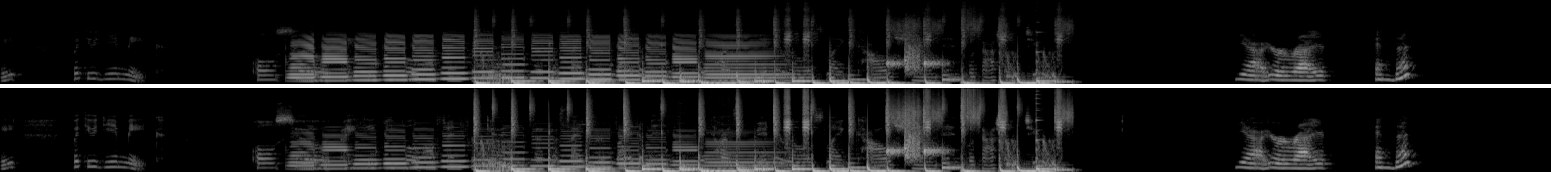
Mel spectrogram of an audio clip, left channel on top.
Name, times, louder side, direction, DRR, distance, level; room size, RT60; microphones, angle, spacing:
voice 1, 0.0-2.0 2.5-10.6, right 4 dB, 80° right, 1.4 m, -48 dB
Wind instrument woodwind instrument, 2.8-8.0, left 4 dB, 80° left, 0.6 m, -36 dB
Drum kit, 4.7-10.7, right 4 dB, 60° right, 0.5 m, -27 dB
voice 2, 12.3-13.3 13.7-14.1, right 1 dB, 15° right, 1.1 m, -35 dB
17.0 x 6.0 x 2.3 m
head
